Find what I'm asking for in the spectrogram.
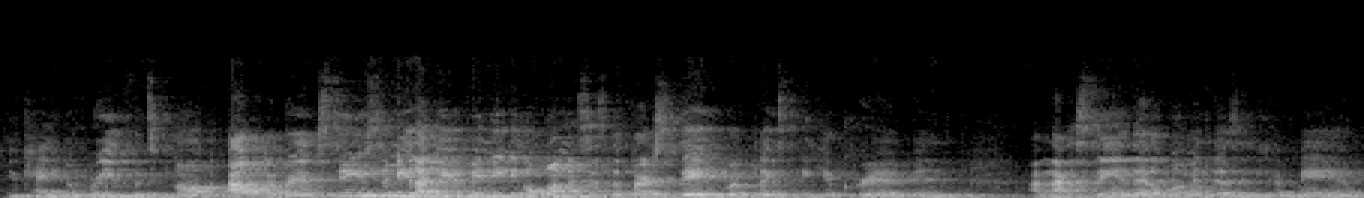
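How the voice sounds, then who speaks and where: A woman's voice: on the high side, a bit bright. A young woman performing spoken word poetry at an open mic, with a rhythmic, emphatic, confrontational delivery that builds to punch lines. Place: small arts center stage, indoors. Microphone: stand mic, filmed from the audience. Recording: echoey hall, voice from far off.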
